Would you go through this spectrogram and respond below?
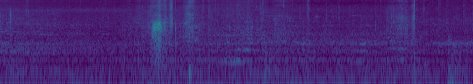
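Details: Honey bees (Pahadi makhi) building comb and storing honey at a natural nest fill the air with a continuous, low, steady buzzing drone, with a couple of short, sharp knocks around the middle.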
